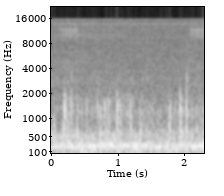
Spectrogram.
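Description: Food bubbling in a small pot on a backpacking canister gas stove, with many irregular soft pops and ticks over a steady low rush.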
